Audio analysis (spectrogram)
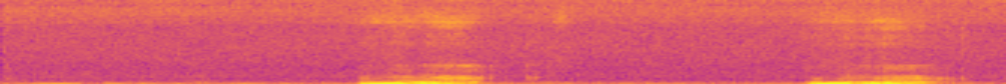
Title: cat snoring.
